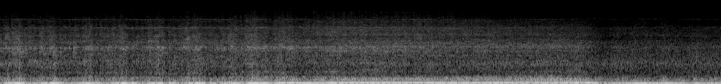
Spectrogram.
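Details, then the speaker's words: Dodge Challenger with 440 V8, sitting 15 years and restarted: deep, heavy V8 burble with a slight loping beat from the camshaft, running steady and even; normal running. "do you guys hear the way this thing sounded god it sounds good love a global like a bit of a camshaft"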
